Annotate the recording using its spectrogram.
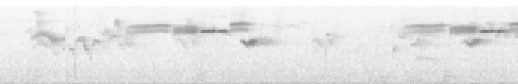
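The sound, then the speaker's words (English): A black-throated green warbler sings its thin, buzzy zee-zoo phrases around a yard, two bursts of high wheezy notes amid faint background forest birdsong. “Hear that zee-zoo, zee-zee-zoo? That's a black-throated green warbler.”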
